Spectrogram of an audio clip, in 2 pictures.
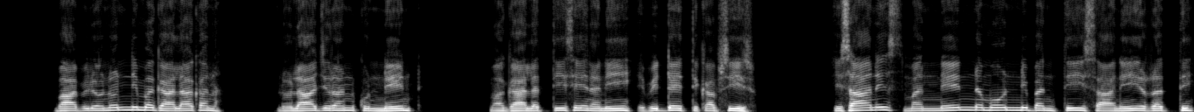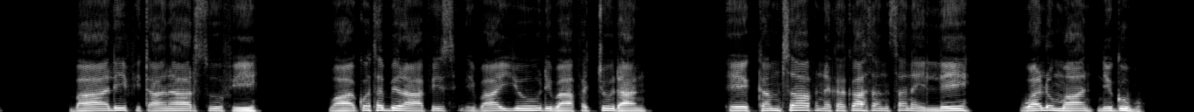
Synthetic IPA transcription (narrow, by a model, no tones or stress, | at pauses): baːbɪlonɔnːɪmɐɡaːlaːkɐnɐ | lɔlaːd͡ʒɪɾɐŋkʊnːe̞ːn | mɐɡaːlɐt̪ːiːse̞ːnɐniːɪbɪd̪ːɐɪt̪ːɪkʼɐbsiːsʊ̥ | ʔɪsaːnɪsmɐnːe̞ːnːɐmo̞ːnːɪbɐnt̪iːɪsaːniːɪrːɐt̪ːɪ | baːliːfɪt̪ʼaːnaːɐɾsuːfɪ | waːkʼɔt̪ɐbɪɾaːfɪsᶑɪbaːjːuːᶑɪbaːfɐt͡ʃːuːᶑaːn | ᶑe̞ːkːɐmsaːfnɐkɐkaːs̬ɐnsɐnɐɪlːe̞ː | wɐlʊmaːnːɪɡʊbʊ̥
